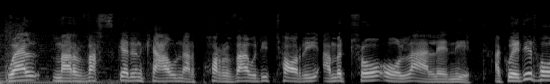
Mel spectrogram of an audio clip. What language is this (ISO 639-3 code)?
cym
